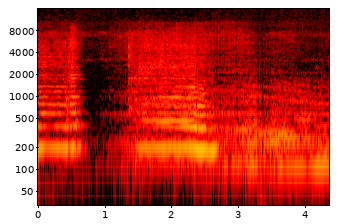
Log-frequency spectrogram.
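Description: Free-improvised duet of alto saxophone and acoustic bass: a short held note at the start, a brief pause about a second in, then a longer held note of about a second and a half before the playing thins out.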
